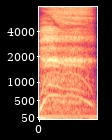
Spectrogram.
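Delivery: big, audible huffed sigh; exaggerated breath. Showing how they breathed when annoyed, exaggerated sigh. Acting out the angry deep breath.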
